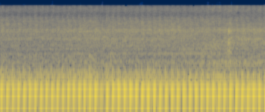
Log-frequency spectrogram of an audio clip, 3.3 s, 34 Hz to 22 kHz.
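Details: Canyon 250cc shaft-driven Chinese ATV with choke fully off after fresh transmission and differential gear oil; even regular chuff about three and a half beats a second, no skips or stumbles, clean idle.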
